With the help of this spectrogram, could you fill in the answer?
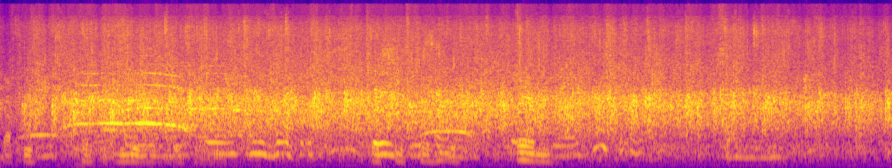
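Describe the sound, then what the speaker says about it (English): An audience at a luncheon applauds in a steady round of clapping while a voice speaks over it near the start, the claps continuing evenly throughout. "another round of applause"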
